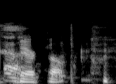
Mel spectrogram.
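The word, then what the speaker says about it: beaucoup: here mercy bow cup they don't pronounce the p on bear cup in france i'm not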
